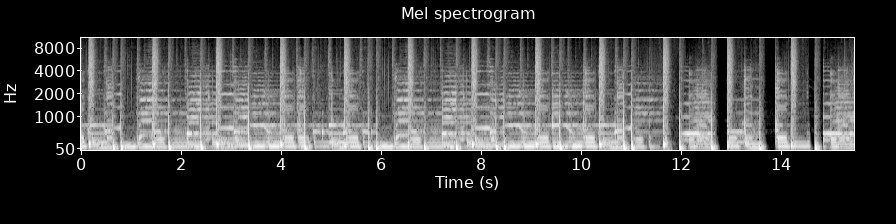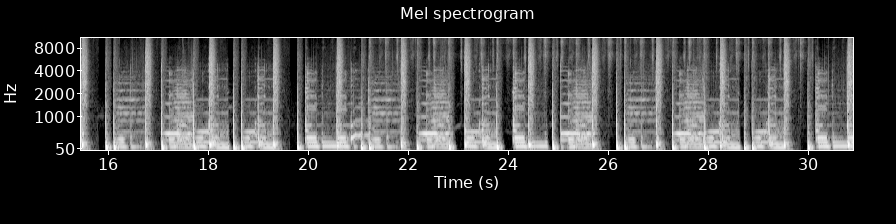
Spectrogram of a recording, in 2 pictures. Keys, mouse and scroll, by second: 0.1 click.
